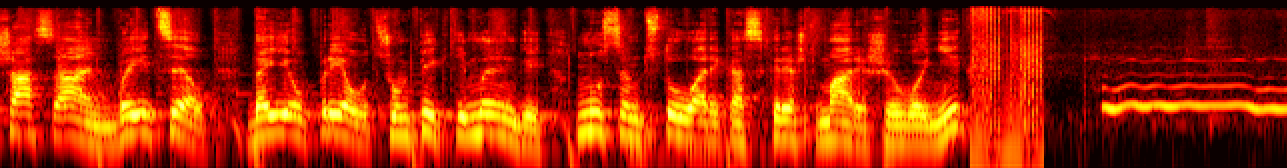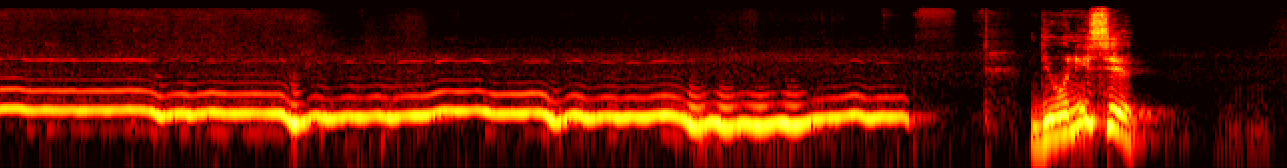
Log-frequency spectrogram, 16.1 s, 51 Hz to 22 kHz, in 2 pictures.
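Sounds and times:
person humming a melody: 6.8s - 13.9s.

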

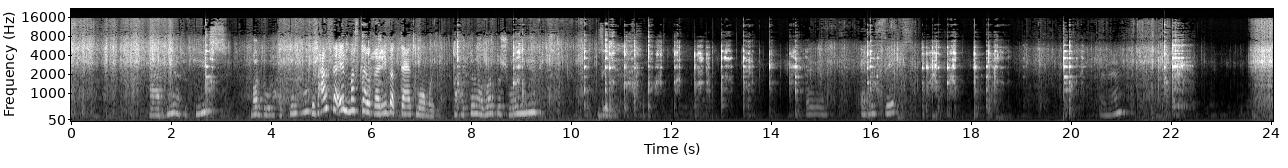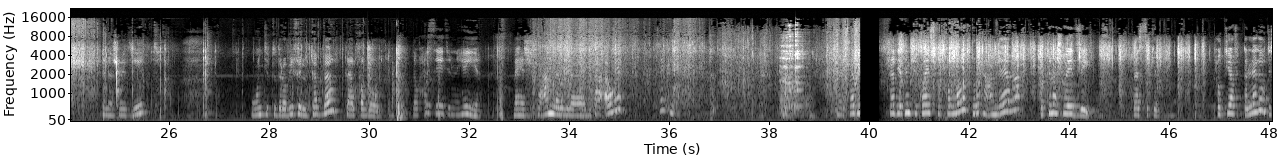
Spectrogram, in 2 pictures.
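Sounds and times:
plastic bag crinkling: 0.0s - 12.2s, 12.8s - 30.2s, 32.4s - 47.2s.

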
